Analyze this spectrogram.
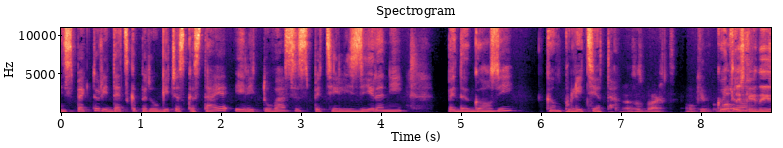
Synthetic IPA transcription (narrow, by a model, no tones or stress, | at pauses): inspɛk̚t̪oɾid̪ɛt̪skəpɛd̪əɡoɡ̟ʲit͡ʃɛskəst̪ajəʔilit̪ovasəspɛt̪siɐliziɾəni | pɛd̪ɐɡɔzi | kəmpolit̪sḭjə̰t̪ə̥ɾəzbɾaxt̪ | okʲɛkoiɔst̪ʊiskəɣd̪ɐ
